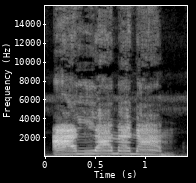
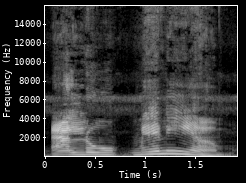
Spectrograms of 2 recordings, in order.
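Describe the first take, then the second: First: "Aluminum" shouted, four syllables, stress on LU; American pronunciation. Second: "Aluminium" drawn out slowly, five syllables; slow, insistent "Aluminium"; British pronunciation. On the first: Acted. Gregor shouting back his own pronunciation of the word. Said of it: "you're saying that quite right". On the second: Shown as a demonstration. Arguing with Gregor over the word, insisting on the British way. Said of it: "it is pronounced".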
